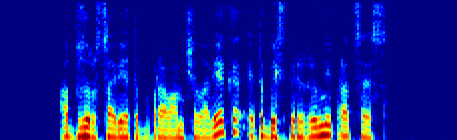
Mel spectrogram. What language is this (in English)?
Russian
